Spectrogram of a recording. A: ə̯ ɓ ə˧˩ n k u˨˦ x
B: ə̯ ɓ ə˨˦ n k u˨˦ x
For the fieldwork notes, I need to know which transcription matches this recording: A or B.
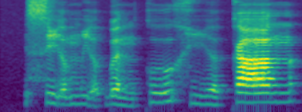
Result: A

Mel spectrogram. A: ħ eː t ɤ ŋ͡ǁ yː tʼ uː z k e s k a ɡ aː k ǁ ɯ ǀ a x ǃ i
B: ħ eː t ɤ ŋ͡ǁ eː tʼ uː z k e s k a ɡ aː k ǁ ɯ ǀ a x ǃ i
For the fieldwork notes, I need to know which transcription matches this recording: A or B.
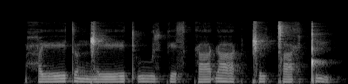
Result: B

